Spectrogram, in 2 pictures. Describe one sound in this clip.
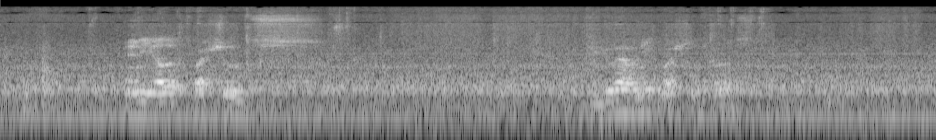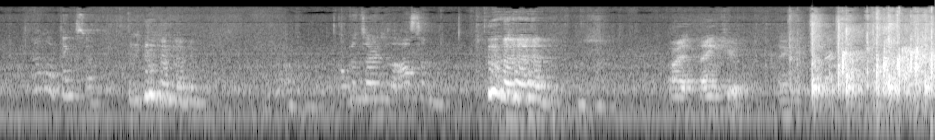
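A young woman speaks into a microphone to a room, with pauses.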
